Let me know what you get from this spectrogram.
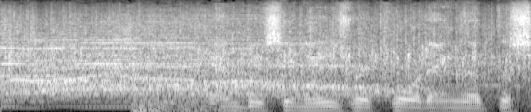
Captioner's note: cheering and applause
